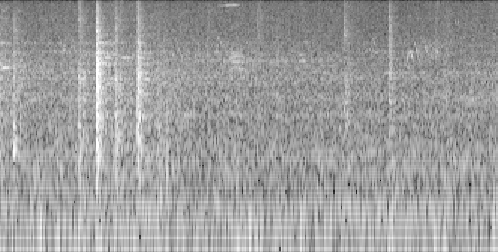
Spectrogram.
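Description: Running noise of an LHB passenger coach on the move: a steady low rumble with two sharp clacks from the wheels on the rails about a second and a half in.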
